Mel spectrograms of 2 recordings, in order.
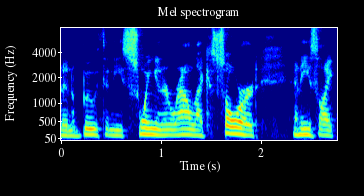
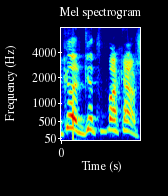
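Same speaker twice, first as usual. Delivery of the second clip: high, loud, laughing kiss-off; gleeful telling off; 9 semitones higher, 7 dB louder than usual. Retold or imitated. Worker telling the yelling customer to leave, high and gleeful. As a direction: send her packing with glee.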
